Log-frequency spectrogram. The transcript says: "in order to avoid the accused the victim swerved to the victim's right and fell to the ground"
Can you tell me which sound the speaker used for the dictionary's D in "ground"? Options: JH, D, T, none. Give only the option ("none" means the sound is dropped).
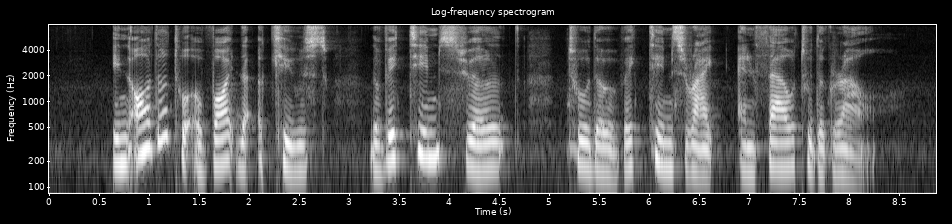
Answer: none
